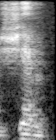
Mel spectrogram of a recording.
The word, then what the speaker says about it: JEME: y a un programme qu'on appelle le programme GEM. GEM s'écrit J-E-M-E.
